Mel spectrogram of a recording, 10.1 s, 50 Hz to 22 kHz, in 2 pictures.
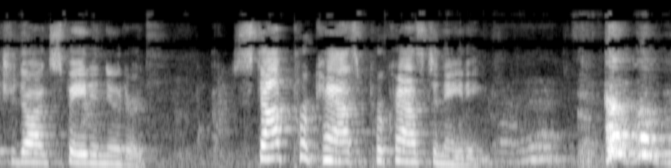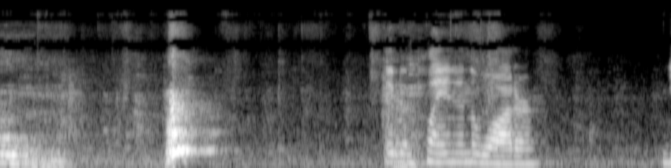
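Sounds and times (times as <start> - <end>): puppy barking: 4.1 - 5.5, 6.2 - 6.8.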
